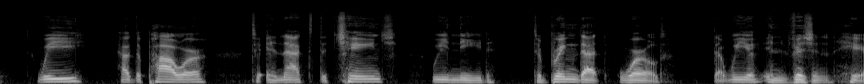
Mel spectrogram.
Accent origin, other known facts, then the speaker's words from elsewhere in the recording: Brooklyn, New York, United States; from a couple of activists from my hometown in Brooklyn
